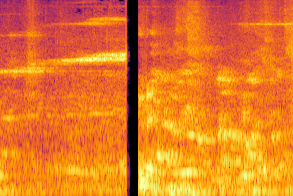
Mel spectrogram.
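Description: Outdoor background noise with crowd chatter and a thin, high squeal that rises steadily in pitch, cut off abruptly about a second in; more chatter follows.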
